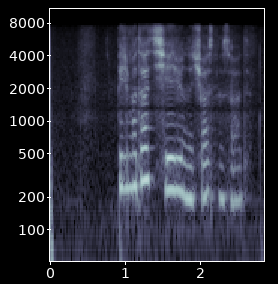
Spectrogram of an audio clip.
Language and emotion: Russian, neutral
